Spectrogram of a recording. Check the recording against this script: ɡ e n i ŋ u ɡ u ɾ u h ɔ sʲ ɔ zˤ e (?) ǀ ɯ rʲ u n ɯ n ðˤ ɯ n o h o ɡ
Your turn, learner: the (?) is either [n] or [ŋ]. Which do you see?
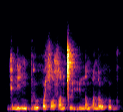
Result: n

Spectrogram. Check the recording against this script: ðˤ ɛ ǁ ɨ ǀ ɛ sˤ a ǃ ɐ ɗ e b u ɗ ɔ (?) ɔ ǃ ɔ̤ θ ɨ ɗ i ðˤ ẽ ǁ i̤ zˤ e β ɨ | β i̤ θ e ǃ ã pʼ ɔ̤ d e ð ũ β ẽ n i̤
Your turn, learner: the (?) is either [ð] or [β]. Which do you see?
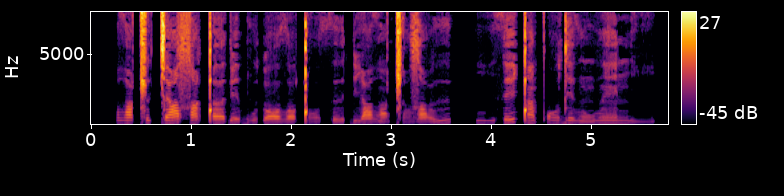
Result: ð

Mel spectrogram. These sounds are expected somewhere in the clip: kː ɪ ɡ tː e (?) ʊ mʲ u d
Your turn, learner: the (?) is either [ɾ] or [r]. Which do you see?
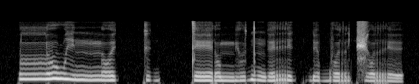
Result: ɾ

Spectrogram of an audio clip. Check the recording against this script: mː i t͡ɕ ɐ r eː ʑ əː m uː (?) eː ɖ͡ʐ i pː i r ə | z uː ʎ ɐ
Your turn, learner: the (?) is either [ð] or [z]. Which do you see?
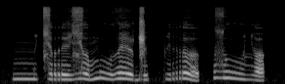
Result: ð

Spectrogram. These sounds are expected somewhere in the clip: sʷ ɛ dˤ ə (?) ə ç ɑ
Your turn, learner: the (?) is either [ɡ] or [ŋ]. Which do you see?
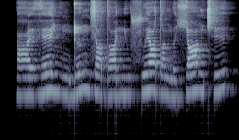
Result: ŋ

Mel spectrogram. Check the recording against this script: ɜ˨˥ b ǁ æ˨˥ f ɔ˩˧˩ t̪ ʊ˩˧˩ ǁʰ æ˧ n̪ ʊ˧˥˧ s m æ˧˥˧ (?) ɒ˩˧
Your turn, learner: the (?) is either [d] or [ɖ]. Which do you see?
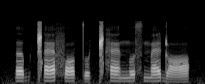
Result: ɖ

